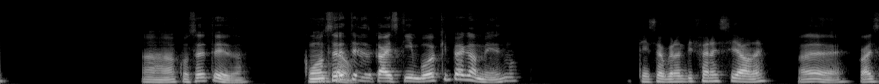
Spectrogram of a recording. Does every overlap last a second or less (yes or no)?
yes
